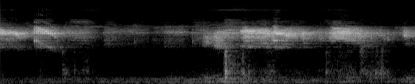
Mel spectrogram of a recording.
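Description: A dense, high chorus of swiftlets: many overlapping thin chirps and twitters merge into a constant buzzy chatter that swells and fades every second or so.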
